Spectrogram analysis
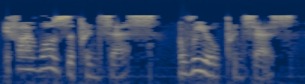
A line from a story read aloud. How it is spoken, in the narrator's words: she murmured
